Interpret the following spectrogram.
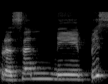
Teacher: when you split it it is prasanne api but we don't split we chant it together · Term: purva rupa sandhi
